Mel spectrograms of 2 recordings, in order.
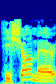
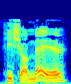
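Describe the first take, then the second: First: "Hishomer" stressed on the middle syllable, hi-SHO-mer; mil'el stress. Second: "Hishomer" stressed on the last syllable, hi-sho-MEIR; milra with tzere. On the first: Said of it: "the word is Hishomer Mil'el". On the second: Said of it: "with a tzere and pronouncing it Milra". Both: Shown as a demonstration.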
